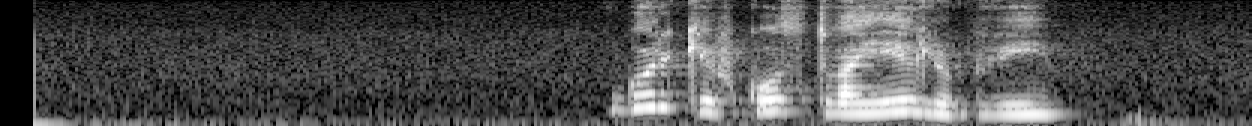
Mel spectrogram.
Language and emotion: Russian, sad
